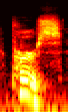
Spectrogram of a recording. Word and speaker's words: Peirce: Now, first of all, I'm always puzzled by why do we pronounce his name Peirce when it's spelled Peirce?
